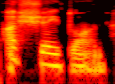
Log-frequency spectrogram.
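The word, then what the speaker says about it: الشيطان: शैतान आया है वो लाम जो है वो ड्रॉप हो जाता है क्योंकि आगे शीन है और यह रूफे शमसी ये मुख्तलिफ हुरूफ है जिससे पहले लफ्ज जो है वो हर्फ जो है वो साइलेंट हो जाता है सो शैतान पे शद लगी हुई है अ शैतान अजु बिल्ला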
